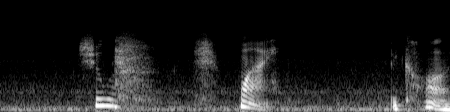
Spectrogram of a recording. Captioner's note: giggles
